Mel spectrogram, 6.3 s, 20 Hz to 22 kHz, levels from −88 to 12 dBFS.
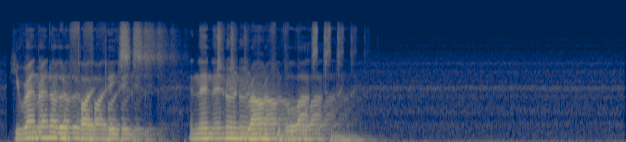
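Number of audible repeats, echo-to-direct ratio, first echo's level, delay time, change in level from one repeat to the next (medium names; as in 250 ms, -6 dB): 4, -4.0 dB, -4.5 dB, 132 ms, -10.0 dB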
